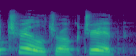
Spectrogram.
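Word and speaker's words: Trildrogdrib: trial drag dub or trill drug drip for it is pronounced both ways as near as i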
